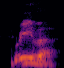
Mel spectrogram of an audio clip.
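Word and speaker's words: Reva: and by the way i have mispronounced her name as rava so many times i'm sorry riva gotta get that they're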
